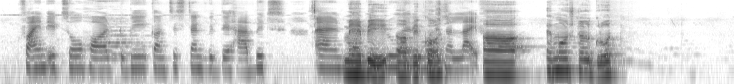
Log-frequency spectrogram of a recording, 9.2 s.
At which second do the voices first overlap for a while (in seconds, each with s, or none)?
4.3 s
